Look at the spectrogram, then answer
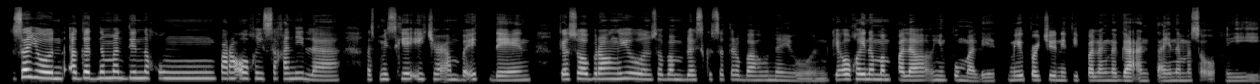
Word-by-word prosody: So 345 +4 +11
yun 285 -4 +6
agad 290 -1 +5
naman 290 0 +2
din 290 0 +1
akong 285 0 -4 0.5
parang 275 0 +4
okey 275 0 -5
sa 270 +1 +2
kanila 220 -7 -3 0.3
tas 225 - -5
miski 240 +2 0
HR 245 -1 0
ang 220 -1 -5
bait 240 - 0
din 200 0 +1 0.3
kaya 240 - +3
sobrang 255 0 +3
yun, 250 -4 0
sobrang 230 -2 -4
bless 220 0 +1
ko - - -21
sa 230 0 -4
trabaho 205 -2 -4
na 195 - -6
yun 85 - -11
kaya 225 - -1
okey 240 0 +3
naman 220 -1 0
pala 195 -1 +1
yung 205 -1 -8
pumalit 165 -4 -6
may 200 +1 -1
opportunity 200 -2 -2
palang 185 -1 -2
nag-aantay 175 -1 -1
na 180 - -5
mas 180 +1 -1
okey. 170 0 -11
220 Hz, 185 wpm, -25 LUFS, 195-255 Hz, 0.5 s, So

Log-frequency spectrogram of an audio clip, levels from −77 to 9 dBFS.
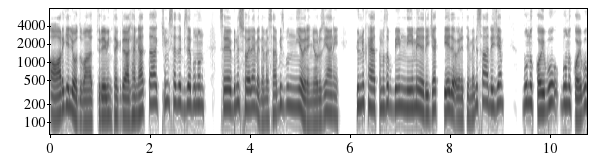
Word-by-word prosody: ağır 140 +1 +4
geliyordu 155 -10 +2
bana 115 0 +1
türev, 130 +1 +1
integral. 130 -1 +1
Hani, 135 +1 0
hatta 190 +7 +1
kimse 215 +1 -5
de 205 -3 0
bize 195 +2 +1
bunun 195 -1 -2 0.3
sebebini 180 +3 +1
söylemedi. 175 - 0
Mesela 135 +6 -5
biz 195 -2 -5
bunu 190 -1 -3
niye 180 -3 +2
öğreniyoruz? 115 0 0
Yani 145 -3 -2 0.3
günlük 200 +1 -1
hayatımızda 180 +1 0
bu 180 - -12
benim 185 -1 0
neyime 180 +1 +2
yarayacak 165 0 +1
diye 160 +1 +5
de 150 - +5
öğretilmedi. 130 - -3
Sadece, 210 -1 -1 0.4
"Bunu 210 +1 0
koy, 155 -1 +4
bu. 215 +3 +1
Bunu 200 0 0
koy, 130 -4 +2
bu. 195 - +1
175 Hz, 195 wpm, -21 LUFS, 135-195 Hz, 0.4 s, diye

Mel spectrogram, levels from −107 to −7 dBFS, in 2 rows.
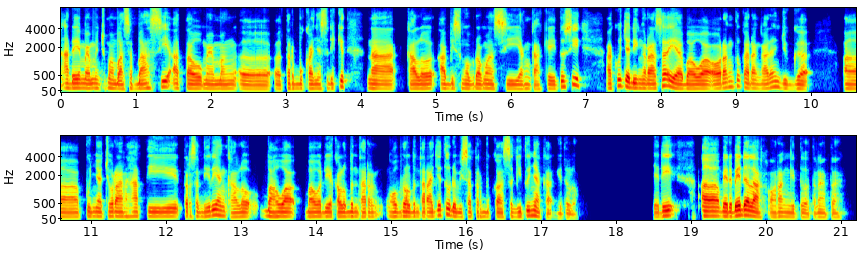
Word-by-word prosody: ada 120 - -1
yang 120 0 +2
memang 115 -1 -1
cuma 115 -1 -3
basa-basi 110 +7 -1
atau 110 -3 +1
memang, 105 0 -2
eee 100 -1 -1
eee, 100 - -5
terbukanya 110 -1 -3
sedikit. 120 +9 -4 0.2
Nah, 105 -2 +1
kalau 110 +1 +1
habis 110 0 -2
ngobrol 110 0 0
sama 110 0 -1
si 105 0 -3
yang 105 - -7
kakek 100 +1 -5
itu 150 - +1
sih, 200 +6 0 0.4
aku 115 +9 -1
jadi 125 -4 +5
ngerasa 115 +8 +2
ya, 110 -4 +4
bahwa 105 0 +4
orang 125 +7 +2
tuh 170 - -5
kadang-kadang 120 +1 -2
juga, 110 -1 -2 0.5
eee, 105 -1 0 0.2
punya 115 -1 -1
curahan 110 -1 0
hati 110 -1 -1
tersendiri 120 +6 0
yang 125 - -2
kalau 105 +1 -2
bahwa 110 -2 +2
bahwa 110 +1 +1
dia 110 0 -1
kalau 110 -1 +1
bentar 105 -1 -3 0.2
ngobrol 110 0 +1
bentar 110 0 -1
aja 125 +6 0
tuh 155 -7 +1
udah 105 - +1
bisa 110 +2 -2
terbuka 105 -1 -4
segitunya, 110 +6 -1
Kak, - - -8
gitu - - -10
loh. - - -9 1.0
Jadi, 125 +6 +2 0.4
eee, 125 -1 +8
beda-bedalah 120 -2 +7
orang 105 +1 -3
gitu 100 -1 -5
ternyata. 95 -1 -8
110 Hz, 165 wpm, -23 LUFS, 105-115 Hz, 1.0 s, eee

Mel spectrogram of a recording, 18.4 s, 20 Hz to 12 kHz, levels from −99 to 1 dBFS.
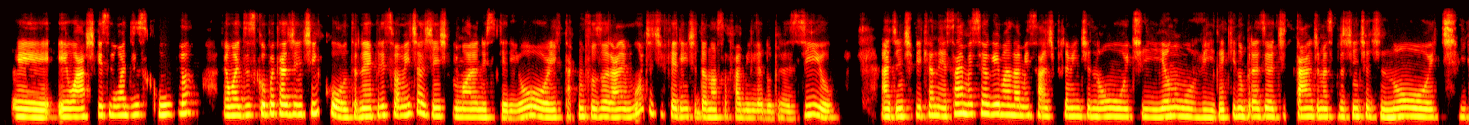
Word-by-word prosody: É, 180 - +3 0.4
eu 180 0 +3
acho 180 +1 +3
que 215 - -3
isso 215 +2 -3
é - - -1
uma 210 +1 +1
desculpa. 225 +3 0 0.4
É 205 - 0
uma 210 0 +4
desculpa 225 +2 +1
que 235 - -4
a 230 - +8
gente 225 +2 +1
encontra, 185 -9 +1
né. 185 +1 +4
Principalmente 215 +4 -2
a 245 - +3
gente 190 -3 0
que 180 - -3
mora 170 0 +1
no 165 - +1
exterior 165 +3 0
e 165 - +1
que 165 - -8
está 165 - -10
com 185 - -4
um - - -1
fuso 180 -1 -2
horário 170 0 +1
muito 300 - -4
diferente 190 -7 -3
da 175 - -1
nossa 165 +1 -1
família 160 -2 -4
do 150 0 -5
Brasil. 155 +4 -2 0.6
A 180 0 +4
gente 180 +1 0
fica 200 +1 -3
nessa 195 +3 0
"ai, 250 - +6
mas 235 -1 +2
e - - -10
se 250 - +1
alguém 235 -1 +4
mandar 220 -2 +2
mensagem 200 -2 -3
para 195 - -2
mim 190 0 0
de 185 +1 -3
noite 180 0 0
e 170 0 -2
eu 185 - +3
não 190 -1 0
ouvir?", 165 -2 -1
"aqui 165 +2 -2
no 185 - +2
Brasil 180 0 0
é 180 - +2
de 175 +2 -9
tarde, 185 0 +1
mas 180 0 0
para 180 0 -5
a - - -6
gente 185 +2 -2
é - - -2
de 175 0 -4
noite". 180 0 +1
185 Hz, 225 wpm, -22 LUFS, 175-210 Hz, 0.6 s, a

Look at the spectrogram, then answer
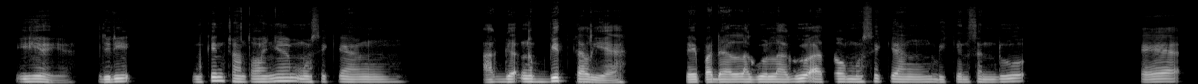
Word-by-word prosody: Iya, 130 +1 +1 0.2
ya, 95 - -16 0.3
jadi 120 +3 +4 0.7
mungkin 120 +9 +2
contohnya 130 +1 0
musik 125 -3 -2
yang 120 -2 -1 1.2
agak 120 +3 -1
nge-beat 135 +4 +4
kali 115 -6 +1
ya, 100 +3 -6 0.6
daripada 115 0 +3
lagu-lagu 120 +2 +3
atau 125 +1 -1
musik 125 +2 -3
yang 120 0 -1
bikin 115 0 -5
sendu 125 +4 -2 1.2
kayak 130 +3 -2
125 Hz, 95 wpm, -22 LUFS, 120-130 Hz, 1.2 s, jadi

